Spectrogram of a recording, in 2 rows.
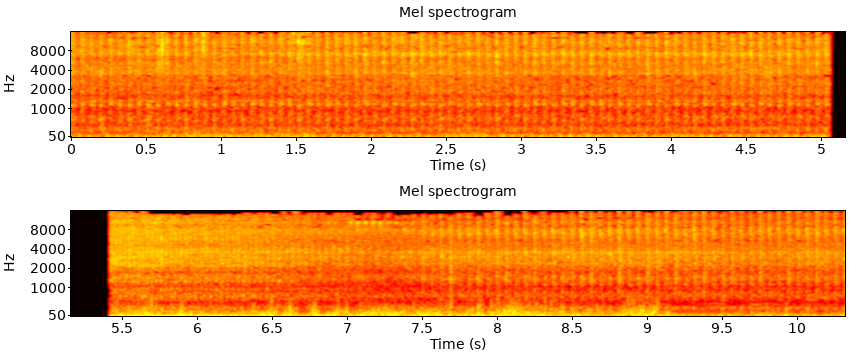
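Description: Diesel tractor engines running hard as an Eicher tractor pulls a Swaraj 744 FE three-cylinder tractor that is stuck in mud. The sound cuts out for a moment about five seconds in, then comes back louder and deeper.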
